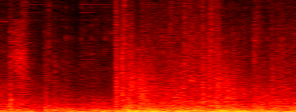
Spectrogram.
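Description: Dense, rumbling booms and bursts of gunfire-like blasts as tanks are blown apart in a tank war simulator game, continuous and loud with heavy low-end throughout, growing fuller midway.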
